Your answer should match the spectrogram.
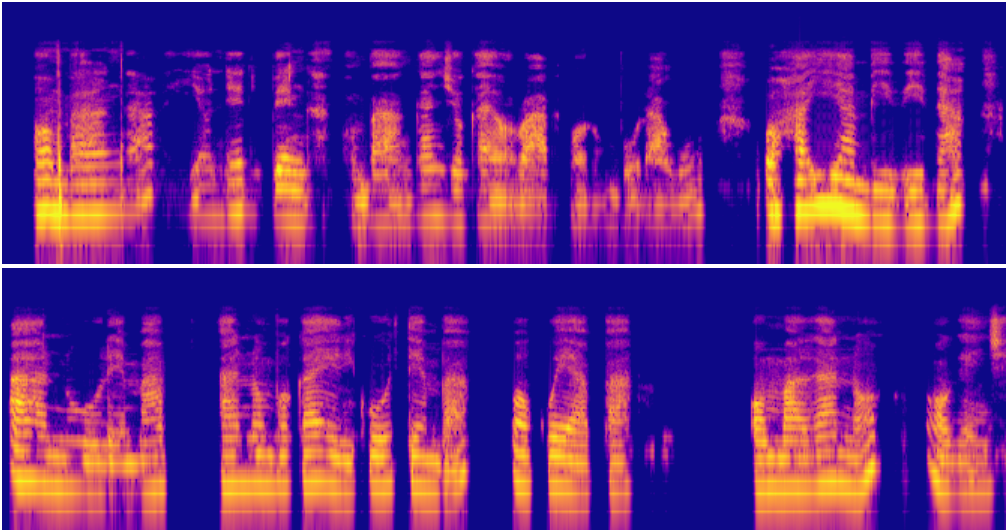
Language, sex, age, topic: Oshiwambo, male, 18-24, finance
